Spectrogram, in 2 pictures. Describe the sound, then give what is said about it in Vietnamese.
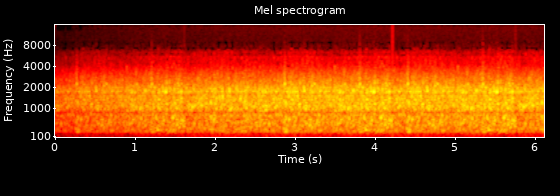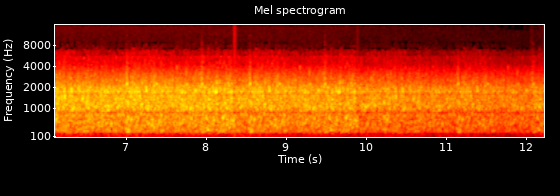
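A small stream flows steadily with a continuous babbling rush of water that stays even in loudness throughout, with no voices. “Chàng vừa rửa kiếm vừa vui mừng nhìn dòng suối nhỏ đang chảy về.”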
